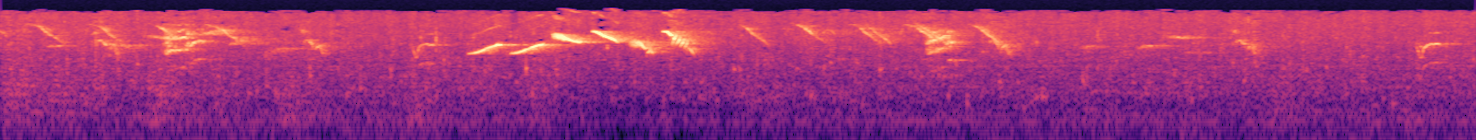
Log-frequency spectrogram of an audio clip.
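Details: ["Double-collared seedeater in the 'Tui Tui Zel Zel' fibra song, intended to teach young birds. One strong phrase comes near the middle: two upslurred whistles, then a brisk string of high sharp notes. Faint background chirps sound before and after."]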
